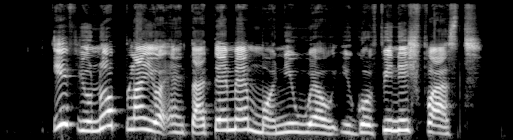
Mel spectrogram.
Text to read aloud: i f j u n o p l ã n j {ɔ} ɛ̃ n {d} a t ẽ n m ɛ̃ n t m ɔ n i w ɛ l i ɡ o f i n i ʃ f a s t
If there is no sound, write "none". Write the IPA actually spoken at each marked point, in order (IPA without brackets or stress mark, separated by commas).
ɔ, t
